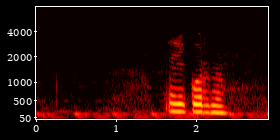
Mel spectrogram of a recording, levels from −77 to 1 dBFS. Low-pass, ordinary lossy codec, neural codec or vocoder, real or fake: 7.2 kHz; AAC, 16 kbps; none; real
